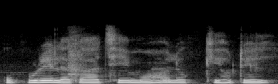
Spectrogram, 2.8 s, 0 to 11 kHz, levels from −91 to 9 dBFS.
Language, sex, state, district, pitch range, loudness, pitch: Bengali, female, West Bengal, Cooch Behar, 210-220 Hz, -15 LUFS, 215 Hz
